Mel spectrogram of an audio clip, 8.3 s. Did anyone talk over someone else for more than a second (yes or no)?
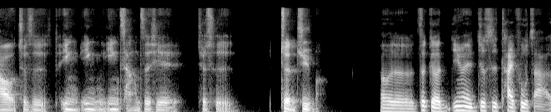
no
